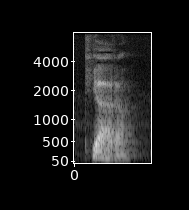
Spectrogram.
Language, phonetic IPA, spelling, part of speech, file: Polish, [ˈtʲjara], tiara, noun, Pl-tiara.ogg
